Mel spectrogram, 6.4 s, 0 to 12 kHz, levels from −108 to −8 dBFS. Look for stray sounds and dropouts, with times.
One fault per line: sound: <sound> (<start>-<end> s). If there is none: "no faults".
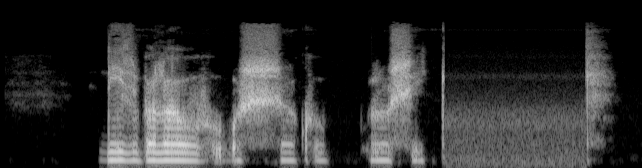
no faults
